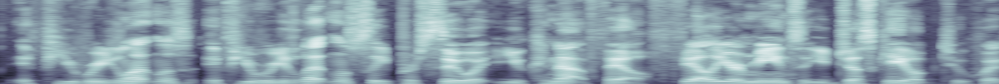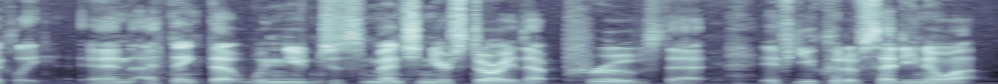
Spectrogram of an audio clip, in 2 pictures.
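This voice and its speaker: A man's voice: mid-range voice, a little fast, few pauses, fairly bright tone, no echo. A man hosting a conversational interview, speaking to his guest in an encouraging, complimentary way. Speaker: talk show host interviewing a guest.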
